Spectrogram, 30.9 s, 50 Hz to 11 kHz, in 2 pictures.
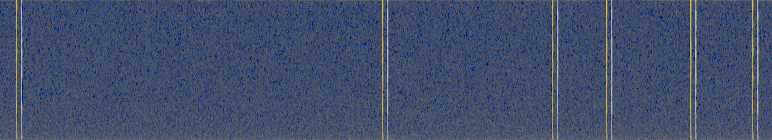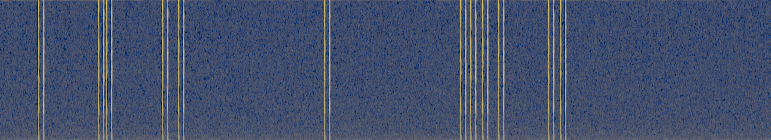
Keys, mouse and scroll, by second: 9.4 space, 9.8 space, 17.6 double click, 19.6 space, 20.9 space, 22.8 ctrl+c, 24.9 double click, 27.7 ctrl+v, 30.6 ctrl+z.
